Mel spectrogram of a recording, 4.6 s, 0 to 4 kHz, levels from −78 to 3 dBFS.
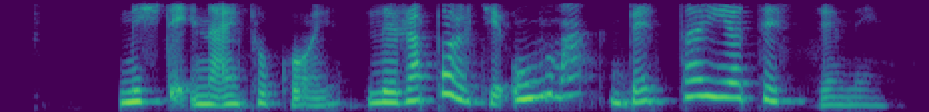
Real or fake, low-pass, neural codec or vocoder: fake; 3.6 kHz; codec, 24 kHz, 0.9 kbps, WavTokenizer, small release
